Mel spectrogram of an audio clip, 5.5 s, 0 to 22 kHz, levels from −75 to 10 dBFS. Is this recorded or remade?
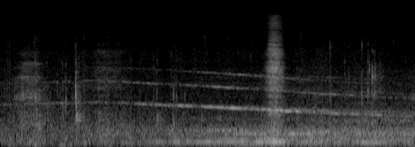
remade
